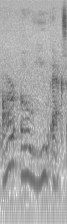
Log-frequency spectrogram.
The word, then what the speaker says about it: roux: So the next step is to make the roux, and it's a French word, just like français, but it's spelled R-O-U-X.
